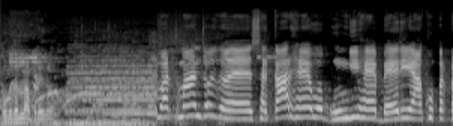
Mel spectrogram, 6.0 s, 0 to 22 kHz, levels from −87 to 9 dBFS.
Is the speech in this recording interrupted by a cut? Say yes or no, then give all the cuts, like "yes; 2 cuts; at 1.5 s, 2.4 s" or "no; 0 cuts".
yes; 1 cut; at 2.1 s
